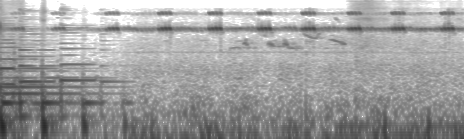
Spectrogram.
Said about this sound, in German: Ein Hallo aus einem ganz kleinen Waldstück. Vielleicht hört ihr, wie laut die Vögel hier schon zwitschern. Es ist ja die Zeit, wo jetzt alles immer mehr erwacht und wo auch ähm, die Vögel lauter zwitschern in der Früh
